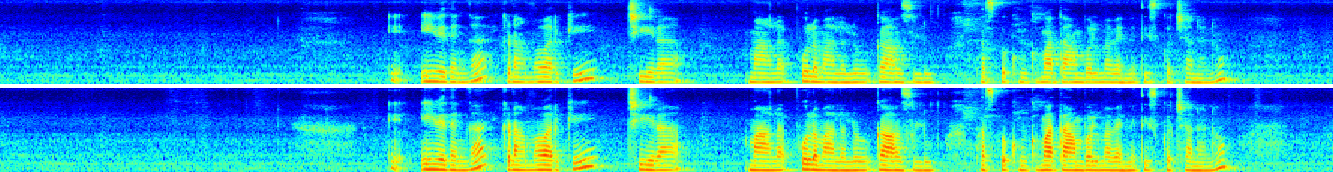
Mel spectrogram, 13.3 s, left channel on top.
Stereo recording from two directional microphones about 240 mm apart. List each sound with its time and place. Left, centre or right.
3.8 s a sound: right
4.4 s speech: centre
5.5 s speech: right
6.5 s speech: centre
11.3 s speech: centre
